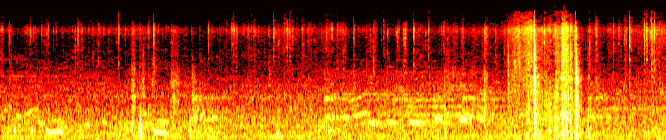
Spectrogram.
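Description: Pigeons coo softly in short phrases against a noisy background at a pigeon sale in Tanta, Egypt, with occasional sharp rustles and flutters near the end.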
